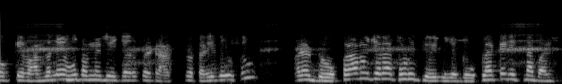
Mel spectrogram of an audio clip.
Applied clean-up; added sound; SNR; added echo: neural mask model RNNoise.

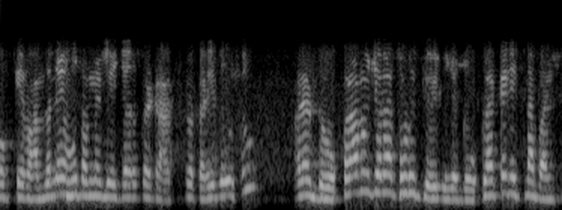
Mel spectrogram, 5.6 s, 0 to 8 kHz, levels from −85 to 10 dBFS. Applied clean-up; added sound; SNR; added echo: none; none; none; none.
